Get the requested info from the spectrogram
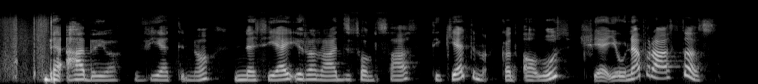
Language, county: Lithuanian, Klaipėda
